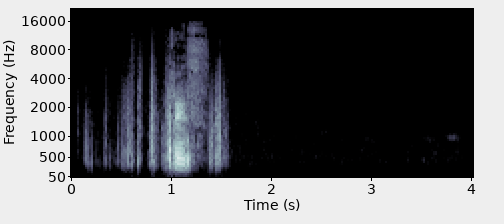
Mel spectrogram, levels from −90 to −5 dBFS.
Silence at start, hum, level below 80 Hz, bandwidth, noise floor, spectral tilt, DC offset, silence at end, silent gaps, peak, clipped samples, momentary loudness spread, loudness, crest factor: 0.55 s; none; -88 dBFS; 16 kHz; -83 dBFS; -1.5 dB/octave; under 0.1%; 2.55 s; none; -2 dBFS; under 0.1%; 23 LU; -23 LUFS; 26 dB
